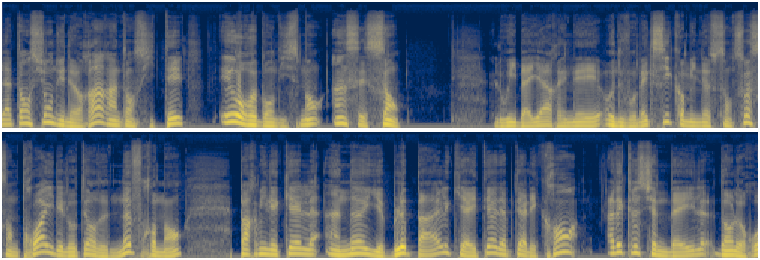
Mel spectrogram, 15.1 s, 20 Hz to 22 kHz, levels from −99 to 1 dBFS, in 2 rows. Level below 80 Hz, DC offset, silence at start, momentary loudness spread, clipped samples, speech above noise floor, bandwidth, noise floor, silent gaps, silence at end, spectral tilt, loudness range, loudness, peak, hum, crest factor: -46 dBFS; under 0.1%; 0 s; 8 LU; under 0.1%; 32 dB; 14.5 kHz; -49 dBFS; none; 0 s; -7.5 dB/octave; 3 LU; -17 LUFS; 0 dBFS; none; 16 dB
